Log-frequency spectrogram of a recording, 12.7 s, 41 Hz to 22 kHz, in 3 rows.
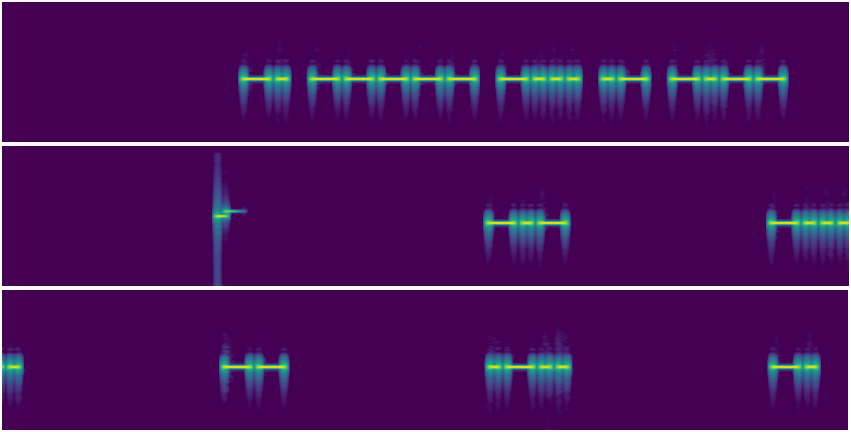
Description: Morse code, heard as a keyed tone, about 28 wpm, spaced as for 12 wpm, 700 Hz. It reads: N0BAY K6MLN
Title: USA Call Signs - 5 Characters - 8x Character Spacing - 28wpm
